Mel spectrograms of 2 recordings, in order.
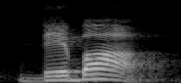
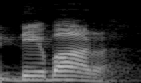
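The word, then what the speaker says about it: debar: डेबा, वंचित करना। वंचित करना का मतलब होता है डेबा, ना कि डेबार। हम पढ़ते हैं डेबा, आर साइलेंट है।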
